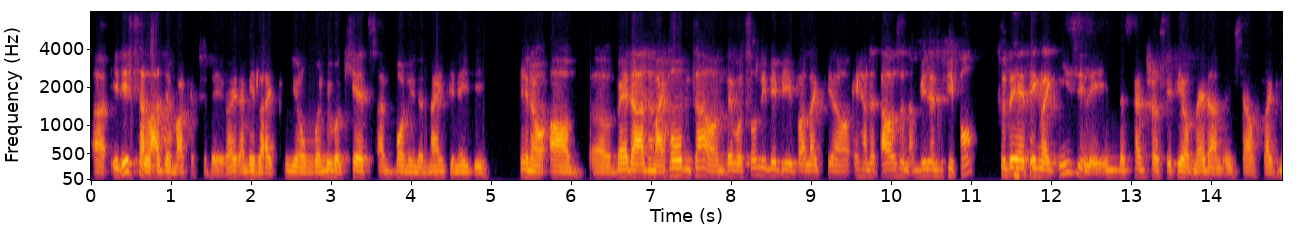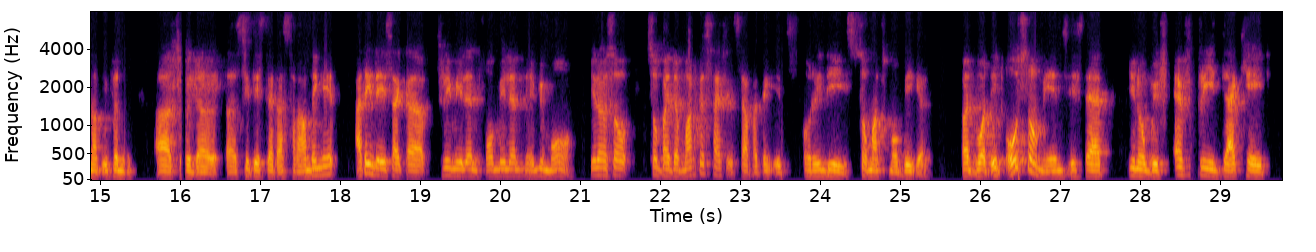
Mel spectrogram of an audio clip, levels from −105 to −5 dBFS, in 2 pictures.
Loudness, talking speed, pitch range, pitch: -30 LUFS, 210 wpm, 100-120 Hz, 110 Hz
